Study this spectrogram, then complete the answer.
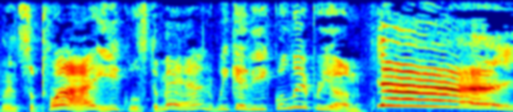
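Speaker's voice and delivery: lecture voice, "yay" drawn out, high and slow. Imitating an economics professor who sounds like Kermit the Frog. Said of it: "He sounds like Kermit the Frog".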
